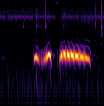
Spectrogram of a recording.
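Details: A single spotted dove phrase: a quick wavering double coo, then a sustained, steady, mellow note.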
